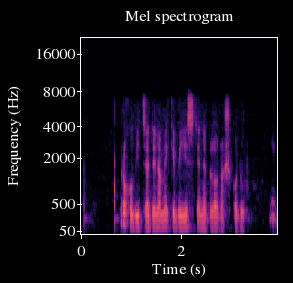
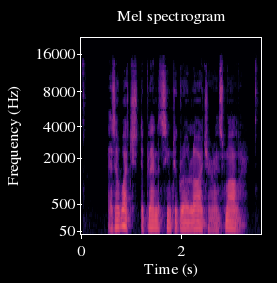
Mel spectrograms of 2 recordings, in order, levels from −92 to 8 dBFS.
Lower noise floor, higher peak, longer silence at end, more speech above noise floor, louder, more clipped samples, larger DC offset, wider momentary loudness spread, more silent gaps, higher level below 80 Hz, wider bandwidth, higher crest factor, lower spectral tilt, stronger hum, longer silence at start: first, -77 dBFS vs -70 dBFS; about the same, -14 dBFS vs -16 dBFS; second, 0 s vs 0.3 s; first, 45 dB vs 35 dB; about the same, -33 LUFS vs -35 LUFS; neither; neither; about the same, 12 LU vs 14 LU; neither; second, -74 dBFS vs -60 dBFS; second, 8 kHz vs 15.5 kHz; about the same, 20 dB vs 20 dB; about the same, -4.5 dB/octave vs -5 dB/octave; neither; about the same, 0.65 s vs 0.55 s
